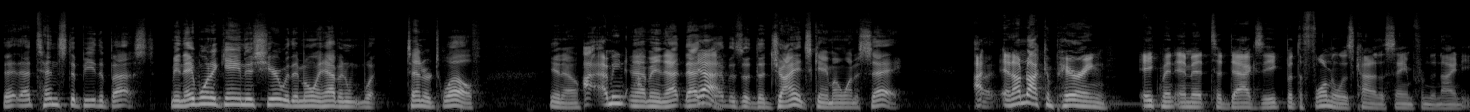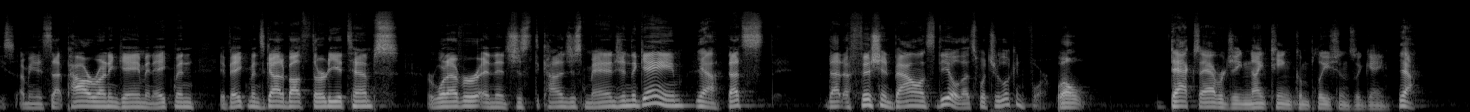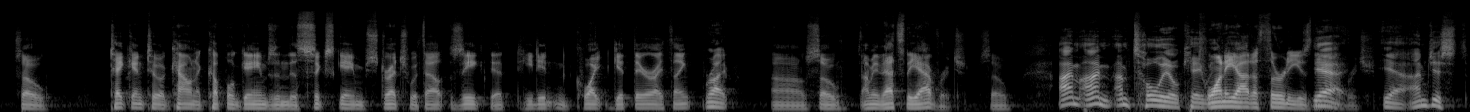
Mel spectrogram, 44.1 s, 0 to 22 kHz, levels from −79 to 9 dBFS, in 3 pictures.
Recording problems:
none

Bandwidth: 15 kHz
